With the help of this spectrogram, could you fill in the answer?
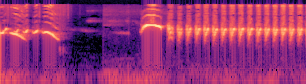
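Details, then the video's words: Common iora, male and female, giving a falling whistled phrase, a short silence, a bright rising whistle, then a long, rapid, buzzy trill to the end. "Suara Burung cipoh/sirtu jantan dan betina gacor!"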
